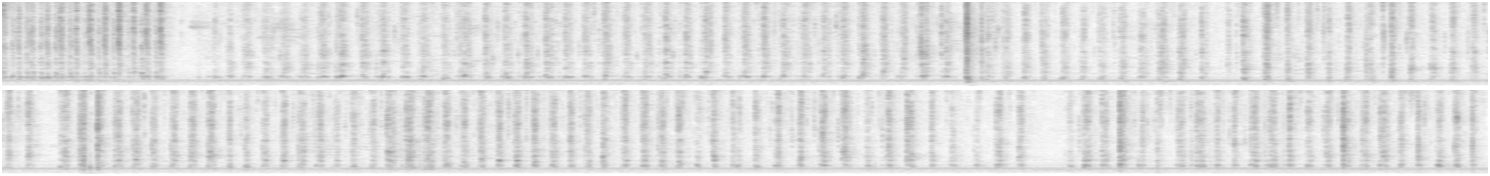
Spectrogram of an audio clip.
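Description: Spoon scraping and stirring guava and pineapple pulp in a sieve to strain the juice into a plastic pitcher, a fast, even run of scrapes at about four a second, over a steady hum.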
